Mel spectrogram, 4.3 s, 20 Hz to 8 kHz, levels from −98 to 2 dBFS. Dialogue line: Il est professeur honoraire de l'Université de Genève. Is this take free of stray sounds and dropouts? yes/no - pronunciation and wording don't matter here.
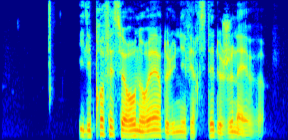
yes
